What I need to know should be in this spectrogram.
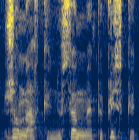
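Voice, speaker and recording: A woman's voice: lowish voice, fairly even intonation, unhurried, darkish tone, slightly rough. An actress playing an elegant, troubled woman confiding in a lawyer friend in a vintage French radio drama, hesitant yet articulate. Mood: agitated, defensive. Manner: hesitant, restarting, articulate and formal.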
